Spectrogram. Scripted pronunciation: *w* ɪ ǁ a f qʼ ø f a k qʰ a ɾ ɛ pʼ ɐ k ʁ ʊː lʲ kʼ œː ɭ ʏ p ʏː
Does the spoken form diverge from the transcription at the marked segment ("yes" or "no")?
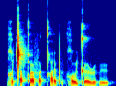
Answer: yes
